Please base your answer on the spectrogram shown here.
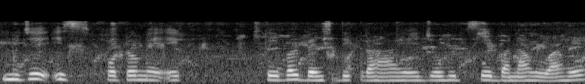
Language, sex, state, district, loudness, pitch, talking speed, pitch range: Hindi, female, Arunachal Pradesh, Lower Dibang Valley, -17 LUFS, 195 Hz, 155 wpm, 185-205 Hz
